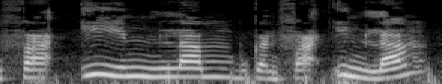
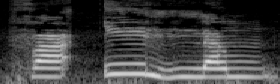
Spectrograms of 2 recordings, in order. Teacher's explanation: Bacaannya bukan fa'in lam, bukan fa'in lam. Nun ni tak berbunyi tuan-tuan puan ya. Terus saja masuk hamzah ni ke dalam lam. Fa'il lam. Nah, gitu bunyi dia. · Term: idgham bila guna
